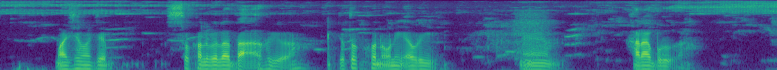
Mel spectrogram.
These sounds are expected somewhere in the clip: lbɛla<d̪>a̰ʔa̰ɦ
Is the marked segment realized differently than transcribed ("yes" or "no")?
no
